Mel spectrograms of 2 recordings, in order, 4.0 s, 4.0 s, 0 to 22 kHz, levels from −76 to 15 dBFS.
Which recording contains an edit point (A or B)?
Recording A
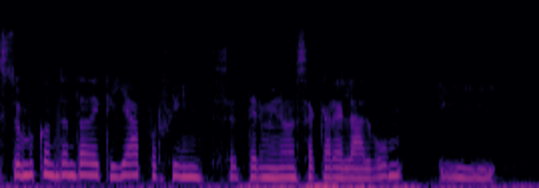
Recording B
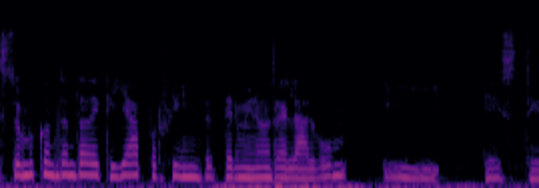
B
